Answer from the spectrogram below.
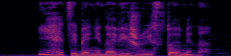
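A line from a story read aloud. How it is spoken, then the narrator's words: Whisper. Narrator (Russian): прошептал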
